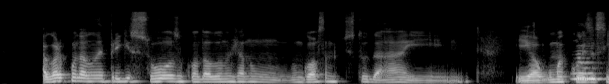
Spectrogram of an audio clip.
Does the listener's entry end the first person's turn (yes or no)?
yes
